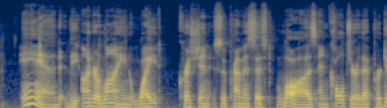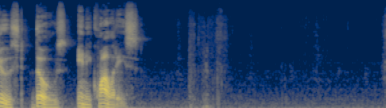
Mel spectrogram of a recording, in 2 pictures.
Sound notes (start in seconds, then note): none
